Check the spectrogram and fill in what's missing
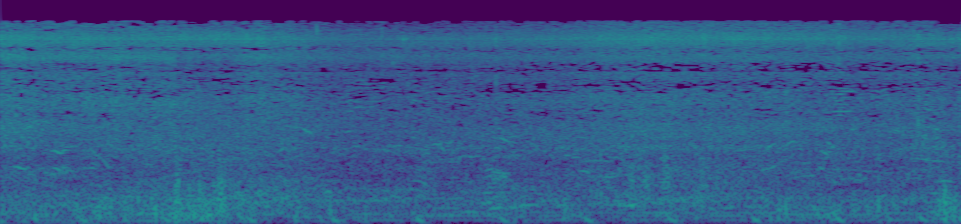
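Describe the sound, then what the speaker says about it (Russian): Strong wind buffets the microphone over steady crashing surf on Luzanovka beach in Odesa on the Black Sea, a continuous loud roar with a murmur of voices underneath. "сильнейший такой у нас ветерок"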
